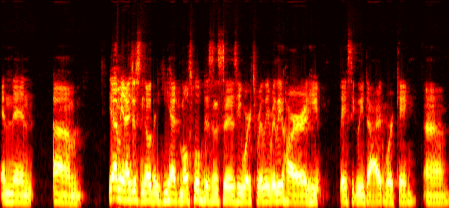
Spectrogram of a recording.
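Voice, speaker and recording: Fairly quick delivery in an American accent, with very even loudness and fairly even intonation. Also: man, medium pitch for a man. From US West Coast, Oakland, California. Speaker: musician and organizer. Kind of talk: casual interview conversation. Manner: fast.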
